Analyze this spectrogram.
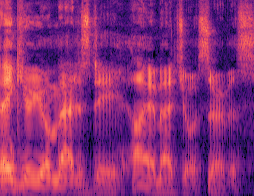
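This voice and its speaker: A man's raspy put-on character voice, fairly low in pitch, at a moderate pace. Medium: read story.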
